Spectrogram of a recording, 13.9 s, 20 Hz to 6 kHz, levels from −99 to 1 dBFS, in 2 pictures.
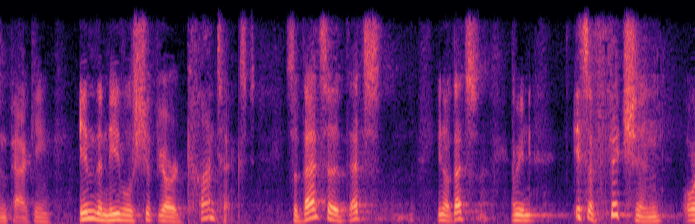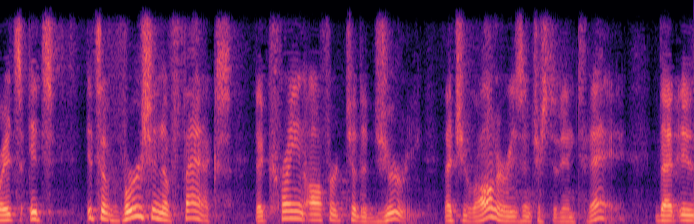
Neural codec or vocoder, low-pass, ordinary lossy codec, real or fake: codec, 16 kHz, 1.1 kbps, Voila-Tokenizer; 5.4 kHz; Opus, 64 kbps; fake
